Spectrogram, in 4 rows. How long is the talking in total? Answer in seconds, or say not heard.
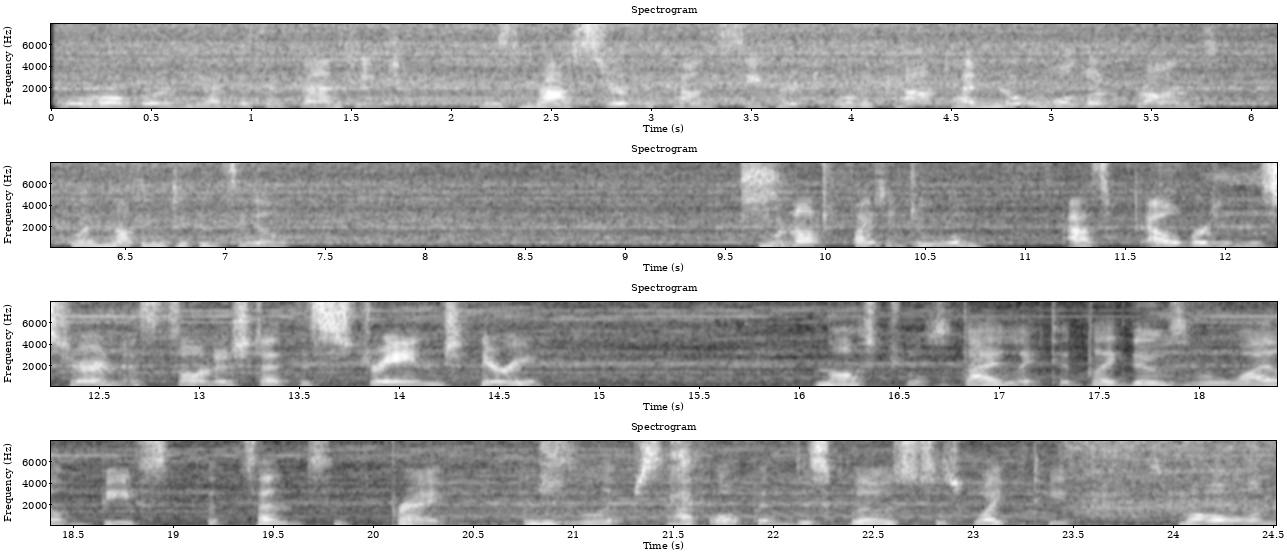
21 s.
